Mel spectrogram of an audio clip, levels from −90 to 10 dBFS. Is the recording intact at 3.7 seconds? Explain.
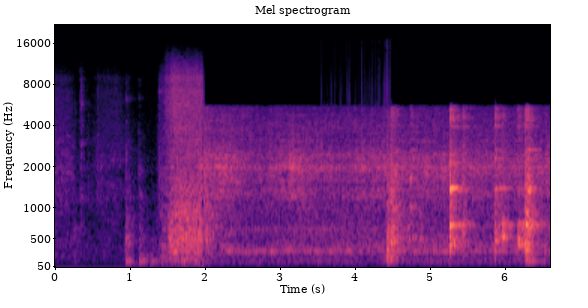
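No. From 1.97 s to the end, the sound is dull and boxy, with a fresh noise floor well below the signal, and no level change after a 20 ms gap. This is likely an input switched to a poorer device, not a low-pass filter, because of the gap and the new noise.

From 3.54 to 4.50 s there is also a 100 Hz buzz that rises and falls with the signal's level. This is a filter restarted on every block, so each block opens with a small transient. Unlike mains hum, its strength tracks the level of the sound.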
